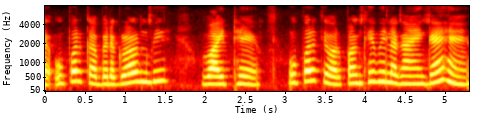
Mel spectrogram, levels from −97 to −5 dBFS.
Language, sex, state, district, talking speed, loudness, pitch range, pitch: Hindi, female, Jharkhand, Garhwa, 160 wpm, -17 LUFS, 265-340 Hz, 285 Hz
